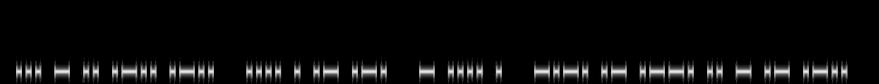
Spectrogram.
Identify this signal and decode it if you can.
Morse code, heard as a keyed tone, about 25 wpm, 600 Hz. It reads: STILL HEAR THE CAPITAL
